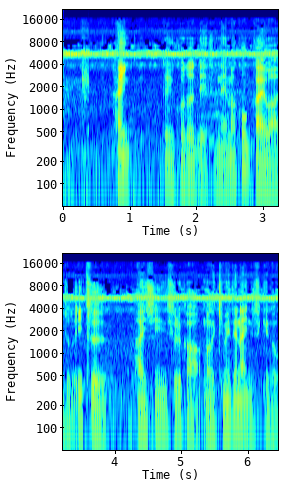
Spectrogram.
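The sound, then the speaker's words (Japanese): A steady, high-pitched chorus of summer insects chirps continuously at night in an outdoor plaza, sitting beneath a man's clear speech the whole time. “夏のね虫が、まあ、夜鳴く虫が入るのは BGM としてね入るのは久しぶりかもしれないですね”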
